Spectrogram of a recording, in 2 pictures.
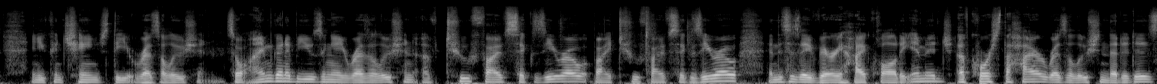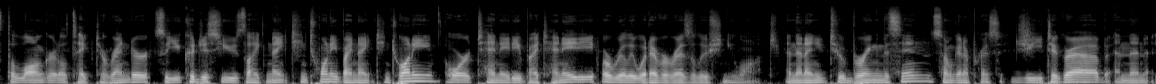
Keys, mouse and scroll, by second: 9.0 shift+middle click, 11.4-19.1 middle drag, 19.1 g, 19.5 g, 21.7 g.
